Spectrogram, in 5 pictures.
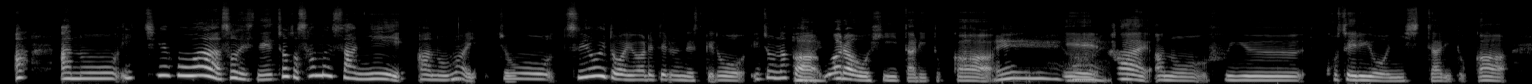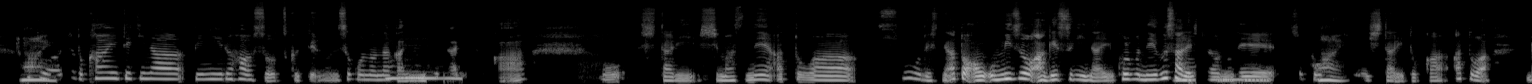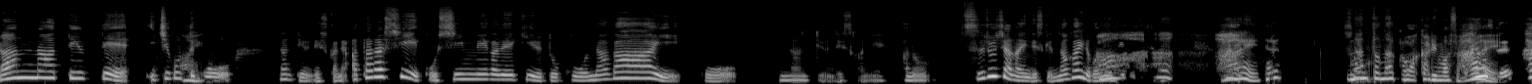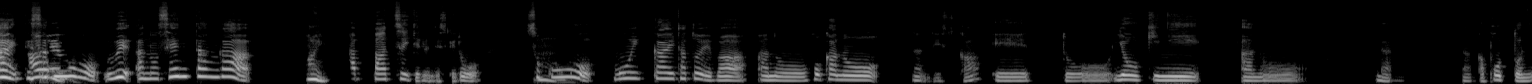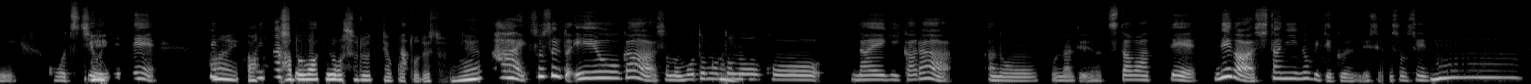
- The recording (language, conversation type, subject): Japanese, podcast, ベランダで手間をかけずに家庭菜園を作るにはどうすればいいですか？
- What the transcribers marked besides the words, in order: other background noise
